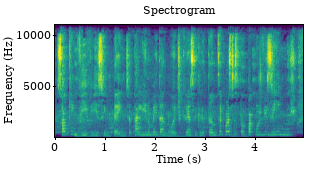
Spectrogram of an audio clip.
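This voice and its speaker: A woman, a mother, chatting casually to camera in a parenting vlog, animated and repeating words for emphasis. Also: high voice, quick pace, background noise. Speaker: mother vlogger.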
